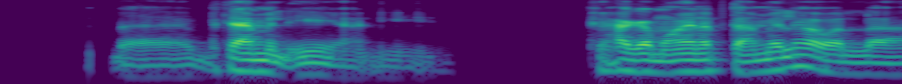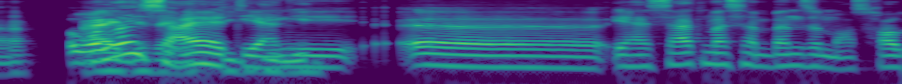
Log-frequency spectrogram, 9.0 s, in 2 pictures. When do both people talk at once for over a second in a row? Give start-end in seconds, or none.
4.9-6.2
